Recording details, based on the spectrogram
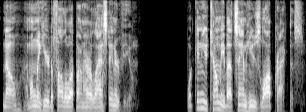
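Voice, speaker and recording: A man's voice: mid-range voice, moderate pace, dry recording, studio quality, lightly acted. A man voicing a blunt, firm police investigator asking curt questions.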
